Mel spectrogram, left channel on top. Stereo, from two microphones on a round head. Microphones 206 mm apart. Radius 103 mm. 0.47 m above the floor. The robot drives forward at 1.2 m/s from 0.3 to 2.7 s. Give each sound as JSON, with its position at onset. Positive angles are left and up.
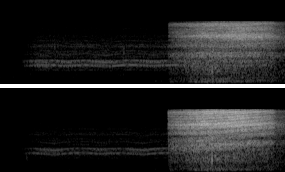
{"t": 1.7, "sound": "a hiss", "side_deg": -70, "distance_m": 1.0}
